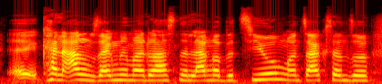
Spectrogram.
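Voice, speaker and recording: A woman's voice: on the high side, flat delivery, fast talker, fairly bright tone. Talkative woman from Berlin hosting. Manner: talkative, chatty, lots of affirming "ja". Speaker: podcast host. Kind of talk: casual conversation. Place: on a train.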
